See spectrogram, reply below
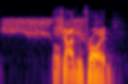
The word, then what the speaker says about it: Schadenfreude: Schadenfreude. – Schadenfreuden or whatever.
